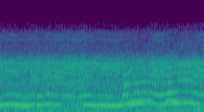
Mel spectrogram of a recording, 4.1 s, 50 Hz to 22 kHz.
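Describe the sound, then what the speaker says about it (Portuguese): Carbureted Honda Hornet motorcycle engine in the racing game RIDE 2, droning steadily with a strong harmonic whine that rises and falls as the revs shift, loud and close with no talk. "vamos ouvir um pouco o ronco do motor e curtir um pouco esse circuito"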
